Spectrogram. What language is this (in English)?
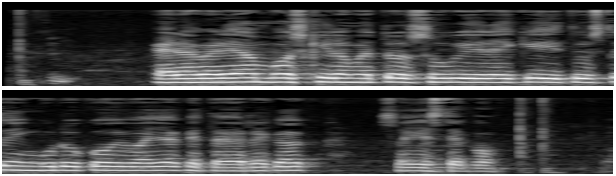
Basque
